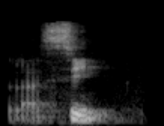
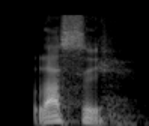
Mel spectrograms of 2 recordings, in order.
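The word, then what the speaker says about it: LaCie: Także, no cóż, ale słuchajcie, e, Lacey, czy jak to się wymawia? Przepraszam. Lassie. Lassie? Lassie.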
